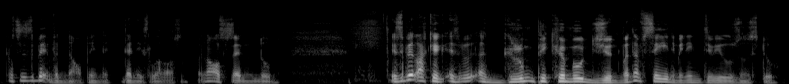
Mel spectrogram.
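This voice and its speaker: A lowish, stuffy-nosed older man with a broad Yorkshire accent hosts a casual news live stream. He reads articles with plenty of rise and fall, breaking off for dry, blunt remarks. His voice sits close and dry on the mic, with no room sound. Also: sing-song, brisk, a little mellow, breathy edge, no room sound. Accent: Yorkshire English. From Yorkshire, England. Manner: reads articles aloud with wry, blunt off-the-cuff asides. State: congested, stuffy nose. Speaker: host of a geek news stream.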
